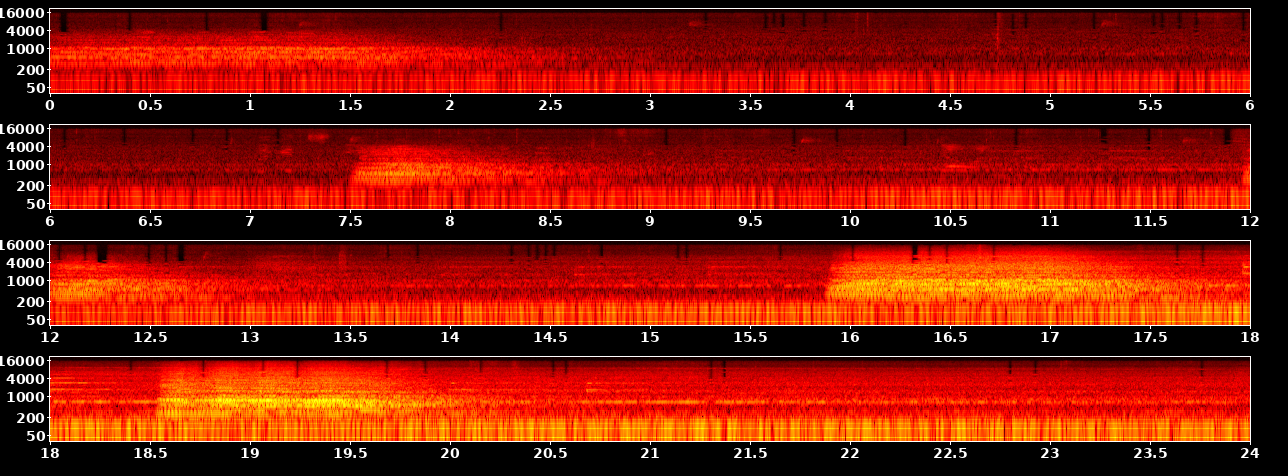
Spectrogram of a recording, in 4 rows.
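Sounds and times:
locomotive air horn blasts: 0:00.0 - 0:02.6, 0:07.5 - 0:09.0, 0:12.0 - 0:13.4, 0:15.8 - 0:20.4
train rumbling past: 0:00.0 - 0:24.0.

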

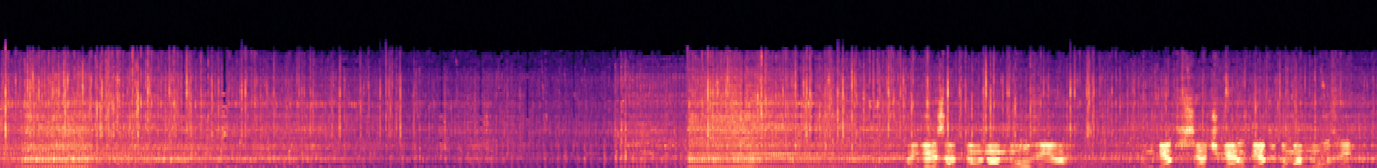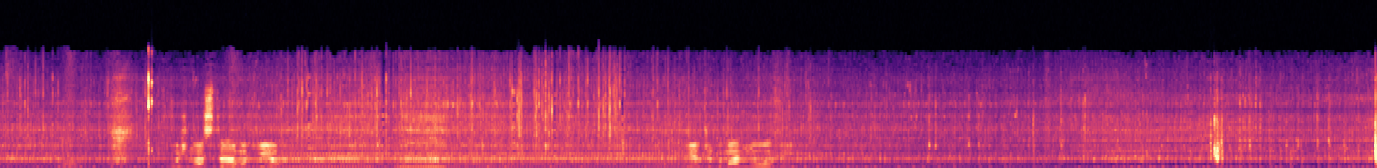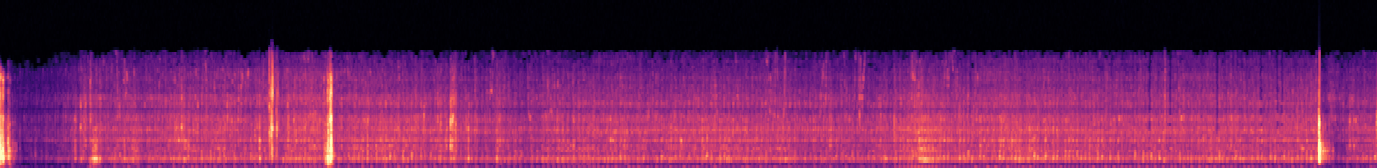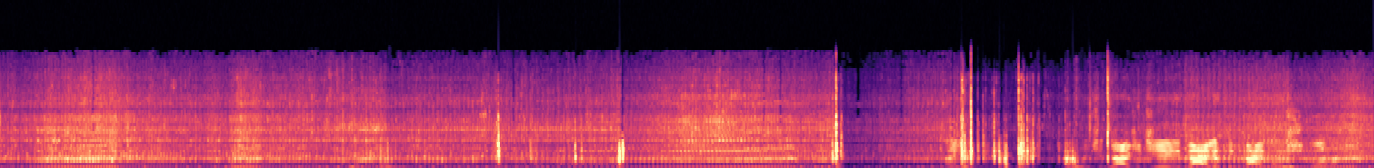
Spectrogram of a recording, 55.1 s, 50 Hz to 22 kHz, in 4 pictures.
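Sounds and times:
knocks and rattles over bumps: 0:00.0 - 0:33.8, 0:37.7 - 0:41.5, 0:44.5 - 0:47.8, 0:49.3 - 0:49.9, 0:50.8 - 0:53.0
motorcycle engine running: 0:00.0 - 0:55.0.

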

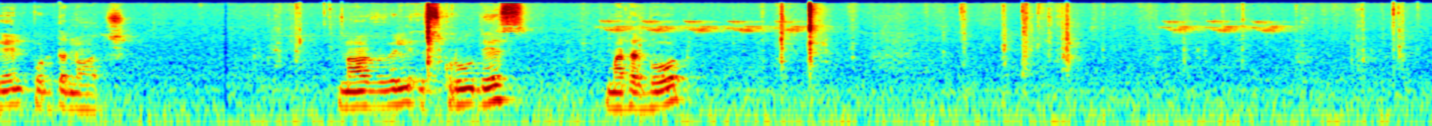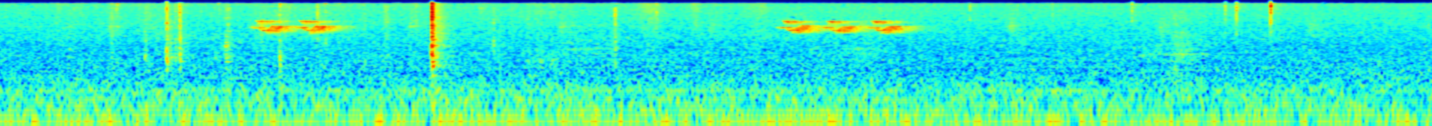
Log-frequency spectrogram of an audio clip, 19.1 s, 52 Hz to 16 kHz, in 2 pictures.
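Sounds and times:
clicks and taps of plastic parts: 0:05.1 - 0:09.5, 0:10.4 - 0:11.6.

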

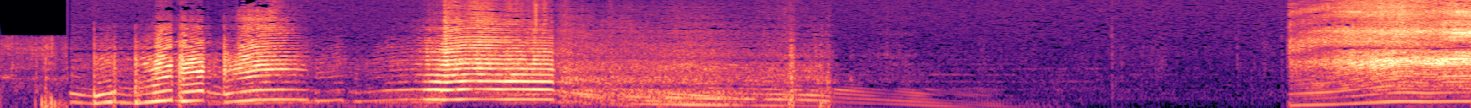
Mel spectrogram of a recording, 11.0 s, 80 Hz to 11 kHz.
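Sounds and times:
snowmobile engine revving: 0:00.6 - 0:06.3, 0:09.6 - 0:11.0.

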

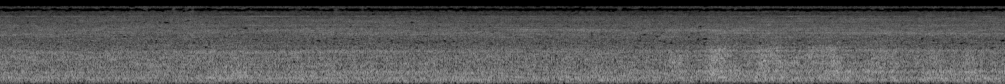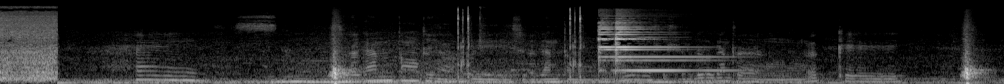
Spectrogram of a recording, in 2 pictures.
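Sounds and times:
pet blower blowing air: 0:00.0 - 0:10.6.

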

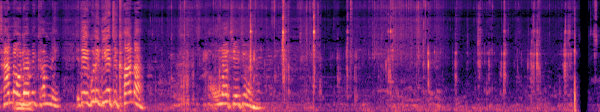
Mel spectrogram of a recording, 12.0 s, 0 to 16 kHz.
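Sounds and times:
person chewing food: 0:03.0 - 0:12.0
mouth clicks and smacks: 0:05.0 - 0:12.0.

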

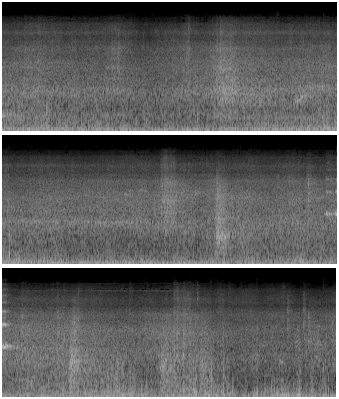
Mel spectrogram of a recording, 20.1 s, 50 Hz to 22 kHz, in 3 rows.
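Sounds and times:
traffic noises: 0:00.0 - 0:20.0
wind rumbling on microphone: 0:00.0 - 0:20.0.

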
